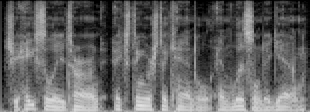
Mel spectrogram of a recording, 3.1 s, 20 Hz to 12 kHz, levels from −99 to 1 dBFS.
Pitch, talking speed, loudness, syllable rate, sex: 90 Hz, 175 wpm, -18 LUFS, 6.6 syllables/s, male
